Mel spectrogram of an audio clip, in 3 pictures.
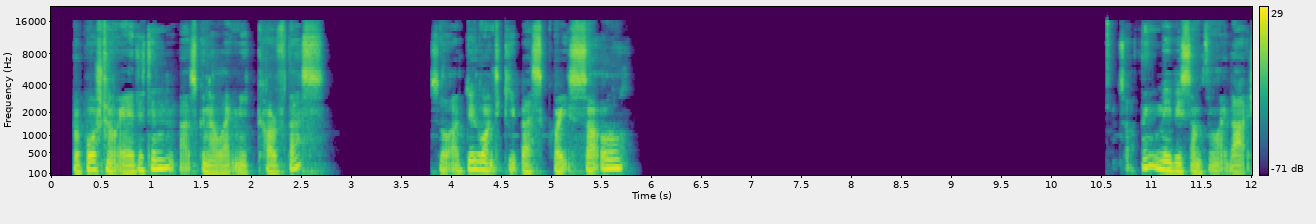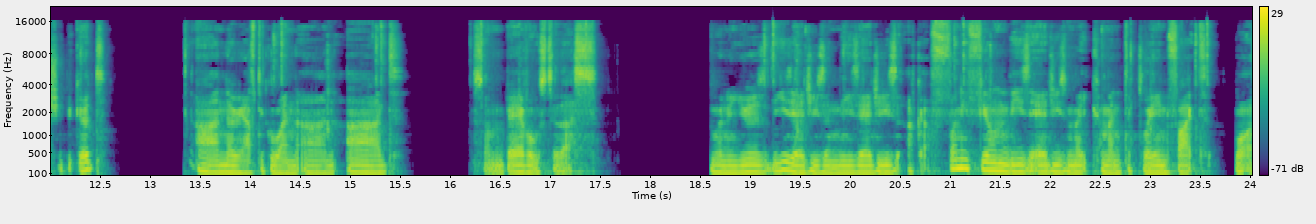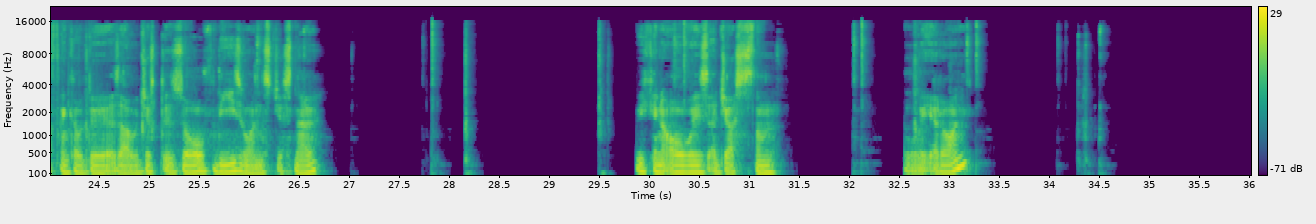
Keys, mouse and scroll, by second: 11.0 middle click, 13.0 middle click, 14.3 alt+click, 15.3 click, 16.3 alt+click, 17.4 alt+shift+click, 18.0 middle click, 19.2 alt+shift+click, 19.6 middle click, 21.1 alt+shift+click, 22.6 middle click, 23.6 alt+click, 25.0 x, 26.6 middle click, 27.8 alt+click, 29.6 x, 31.1 middle click, 32.1 alt+click, 33.3 click, 34.2 alt+shift+click, 34.6 middle click.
